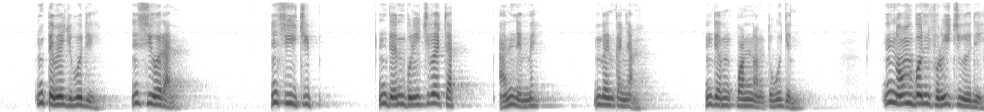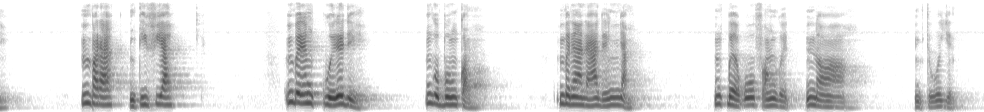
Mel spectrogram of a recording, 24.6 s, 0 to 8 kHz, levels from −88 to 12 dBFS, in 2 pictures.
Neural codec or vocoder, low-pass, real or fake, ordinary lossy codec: none; 7.2 kHz; real; none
